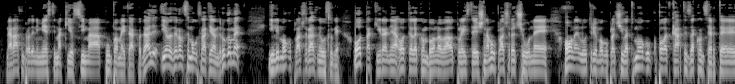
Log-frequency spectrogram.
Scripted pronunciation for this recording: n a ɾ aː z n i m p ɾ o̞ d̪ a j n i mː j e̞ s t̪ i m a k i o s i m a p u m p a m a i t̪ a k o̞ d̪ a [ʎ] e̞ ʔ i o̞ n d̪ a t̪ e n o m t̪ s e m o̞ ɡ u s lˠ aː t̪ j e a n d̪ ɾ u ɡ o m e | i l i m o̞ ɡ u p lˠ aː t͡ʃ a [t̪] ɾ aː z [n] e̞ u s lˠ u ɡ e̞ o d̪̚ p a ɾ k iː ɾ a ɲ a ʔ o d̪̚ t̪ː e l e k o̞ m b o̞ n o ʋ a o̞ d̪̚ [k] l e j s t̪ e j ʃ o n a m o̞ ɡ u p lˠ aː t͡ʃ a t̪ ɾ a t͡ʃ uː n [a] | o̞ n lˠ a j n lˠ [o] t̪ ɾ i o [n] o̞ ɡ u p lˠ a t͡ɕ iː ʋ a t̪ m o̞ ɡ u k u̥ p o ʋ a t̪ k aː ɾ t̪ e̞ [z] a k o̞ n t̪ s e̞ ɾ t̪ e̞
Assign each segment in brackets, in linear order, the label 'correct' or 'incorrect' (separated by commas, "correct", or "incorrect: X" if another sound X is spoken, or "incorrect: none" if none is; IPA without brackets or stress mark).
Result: correct, correct, correct, incorrect: p, incorrect: e, incorrect: u, incorrect: m, correct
